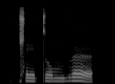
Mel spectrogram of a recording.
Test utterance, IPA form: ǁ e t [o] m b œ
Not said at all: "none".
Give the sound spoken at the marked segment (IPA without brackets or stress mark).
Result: o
